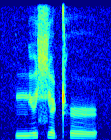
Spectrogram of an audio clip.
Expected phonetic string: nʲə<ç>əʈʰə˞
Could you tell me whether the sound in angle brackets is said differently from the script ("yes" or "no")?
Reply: yes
